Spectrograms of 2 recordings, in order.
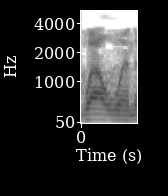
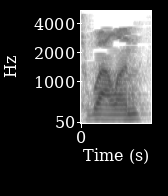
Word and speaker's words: Welwyn: Wellen is spelled W-E-L-W-Y-N, but it's pronounced not Wellwyn, it's Wellen.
